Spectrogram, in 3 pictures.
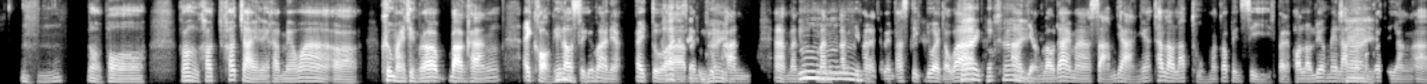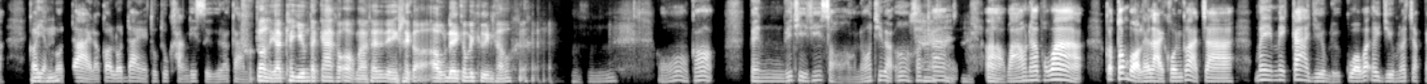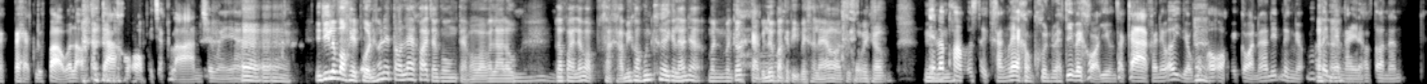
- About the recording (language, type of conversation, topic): Thai, podcast, คุณเคยลองลดการใช้พลาสติกด้วยวิธีไหนมาบ้าง?
- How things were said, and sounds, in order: unintelligible speech; laughing while speaking: "เอง"; chuckle; other noise; chuckle; laughing while speaking: "ของคุณไหม"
